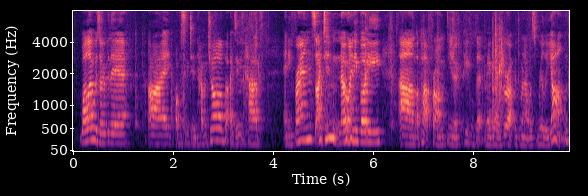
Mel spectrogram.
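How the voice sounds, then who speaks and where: Against noticeable background noise, a woman with an Australian accent talks at a fairly quick pace and medium pitch, her intonation lively. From England, then Australia. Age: 20s. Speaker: personal trainer and mindset coach. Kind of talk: interview testimony. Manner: hesitant, many fillers.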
